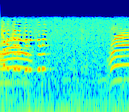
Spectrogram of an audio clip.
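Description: cat meowing

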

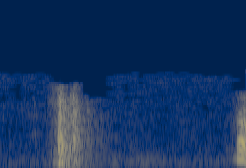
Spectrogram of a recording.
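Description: door opening

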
